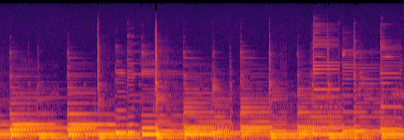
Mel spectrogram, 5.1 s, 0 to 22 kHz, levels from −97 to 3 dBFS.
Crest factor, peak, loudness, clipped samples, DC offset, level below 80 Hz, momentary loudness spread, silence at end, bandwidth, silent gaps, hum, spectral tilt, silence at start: 14 dB; -6 dBFS; -20 LUFS; under 0.1%; under 0.1%; -36 dBFS; 5 LU; 0 s; 11.5 kHz; none; none; -7.5 dB/octave; 0 s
